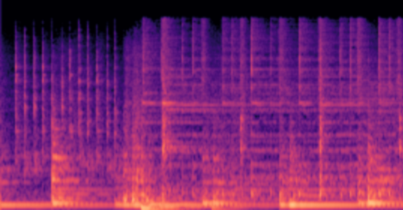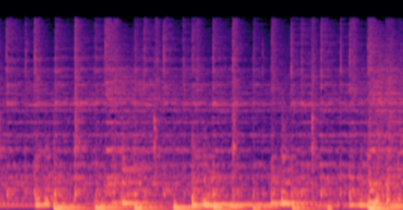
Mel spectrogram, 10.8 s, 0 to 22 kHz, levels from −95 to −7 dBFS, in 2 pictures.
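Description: No technical faults can be heard anywhere in the recording. At no point does the sound break, jump or change in a way that signals something going wrong.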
